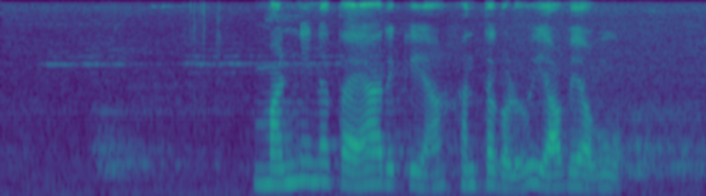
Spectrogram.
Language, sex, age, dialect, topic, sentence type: Kannada, female, 46-50, Central, agriculture, question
